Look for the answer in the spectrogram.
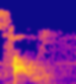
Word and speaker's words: Ptolemy: One of the four inheritors of the empire of the mighty king became stronger and greater than the others, and next was Ptolemy, and the P is silent.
